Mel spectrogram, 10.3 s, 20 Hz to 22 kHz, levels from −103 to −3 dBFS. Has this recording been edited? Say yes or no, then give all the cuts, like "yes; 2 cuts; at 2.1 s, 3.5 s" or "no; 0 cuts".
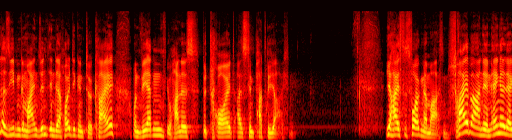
yes; 1 cut; at 3.3 s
